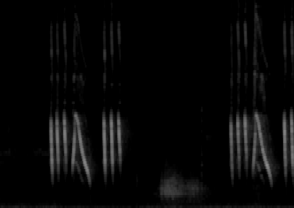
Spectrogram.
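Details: Short burst of hill prinia song for tutoring captive songbirds: two bright, high phrases of quick notes and a falling slur, separated by a soft rushing noise.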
